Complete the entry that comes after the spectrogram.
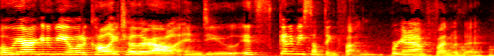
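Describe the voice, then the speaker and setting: The voice is loud, with lively intonation and a very fast pace. Noticeable background noise runs underneath. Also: woman, high pitch for a woman. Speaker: podcast host. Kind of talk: casual chat.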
